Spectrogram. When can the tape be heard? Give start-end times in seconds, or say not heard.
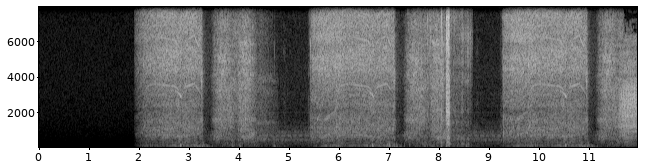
7.7-8.7.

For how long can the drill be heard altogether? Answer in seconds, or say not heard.
10 s.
